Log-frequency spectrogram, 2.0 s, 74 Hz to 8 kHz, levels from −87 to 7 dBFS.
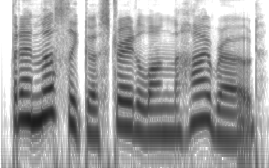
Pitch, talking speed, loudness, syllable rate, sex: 225 Hz, 265 wpm, -16 LUFS, 6.0 syllables/s, female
